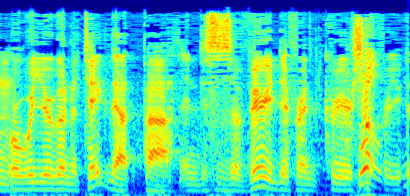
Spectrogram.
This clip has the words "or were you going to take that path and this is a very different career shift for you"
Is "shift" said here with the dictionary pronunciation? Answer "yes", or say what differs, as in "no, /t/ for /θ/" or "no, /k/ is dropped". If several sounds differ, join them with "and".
no, /s/ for /ʃ/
